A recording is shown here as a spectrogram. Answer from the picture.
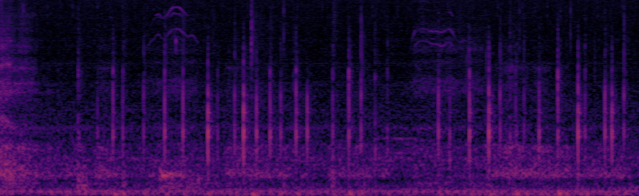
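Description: Near silence with faint, irregular light clicks, a few a second, and two brief faint high chirps, one about a second and a half in and one about four seconds in.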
